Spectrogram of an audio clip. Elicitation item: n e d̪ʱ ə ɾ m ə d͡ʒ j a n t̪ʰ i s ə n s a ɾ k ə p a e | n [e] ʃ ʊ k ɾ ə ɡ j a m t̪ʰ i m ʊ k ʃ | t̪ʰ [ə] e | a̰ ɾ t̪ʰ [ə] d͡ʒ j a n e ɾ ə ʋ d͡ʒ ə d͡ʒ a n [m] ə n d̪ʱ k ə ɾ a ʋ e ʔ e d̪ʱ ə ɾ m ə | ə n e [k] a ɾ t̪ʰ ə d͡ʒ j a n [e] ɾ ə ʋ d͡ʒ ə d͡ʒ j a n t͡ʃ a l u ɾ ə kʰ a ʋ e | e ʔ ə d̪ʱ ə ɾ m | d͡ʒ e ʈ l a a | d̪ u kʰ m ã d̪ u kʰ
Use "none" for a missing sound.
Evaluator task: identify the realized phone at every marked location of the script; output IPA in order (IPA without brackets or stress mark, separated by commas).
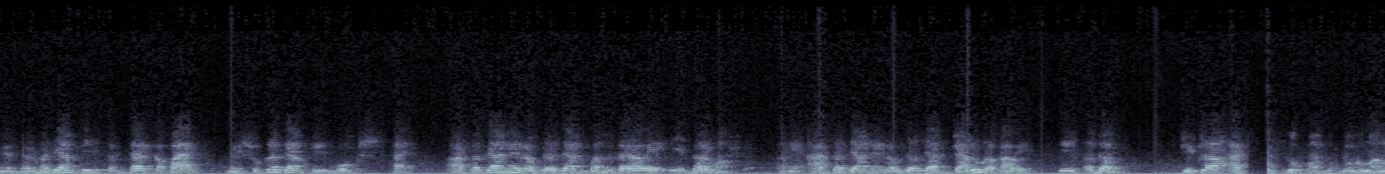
e, a, ə, b, ʔ, e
